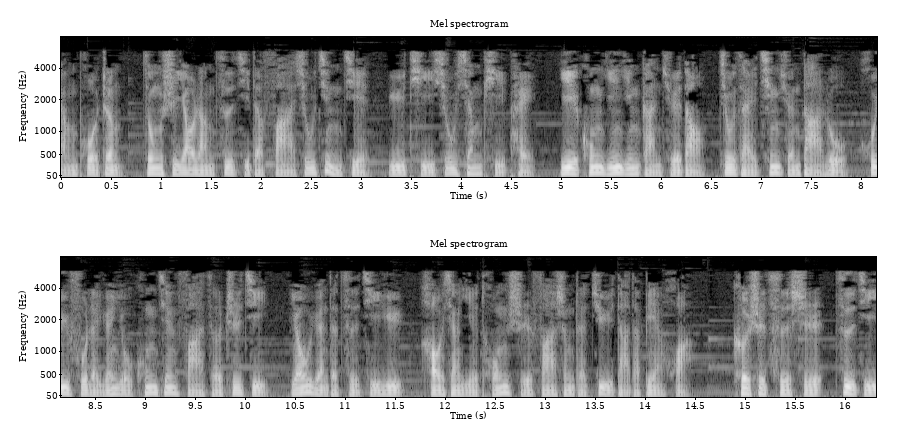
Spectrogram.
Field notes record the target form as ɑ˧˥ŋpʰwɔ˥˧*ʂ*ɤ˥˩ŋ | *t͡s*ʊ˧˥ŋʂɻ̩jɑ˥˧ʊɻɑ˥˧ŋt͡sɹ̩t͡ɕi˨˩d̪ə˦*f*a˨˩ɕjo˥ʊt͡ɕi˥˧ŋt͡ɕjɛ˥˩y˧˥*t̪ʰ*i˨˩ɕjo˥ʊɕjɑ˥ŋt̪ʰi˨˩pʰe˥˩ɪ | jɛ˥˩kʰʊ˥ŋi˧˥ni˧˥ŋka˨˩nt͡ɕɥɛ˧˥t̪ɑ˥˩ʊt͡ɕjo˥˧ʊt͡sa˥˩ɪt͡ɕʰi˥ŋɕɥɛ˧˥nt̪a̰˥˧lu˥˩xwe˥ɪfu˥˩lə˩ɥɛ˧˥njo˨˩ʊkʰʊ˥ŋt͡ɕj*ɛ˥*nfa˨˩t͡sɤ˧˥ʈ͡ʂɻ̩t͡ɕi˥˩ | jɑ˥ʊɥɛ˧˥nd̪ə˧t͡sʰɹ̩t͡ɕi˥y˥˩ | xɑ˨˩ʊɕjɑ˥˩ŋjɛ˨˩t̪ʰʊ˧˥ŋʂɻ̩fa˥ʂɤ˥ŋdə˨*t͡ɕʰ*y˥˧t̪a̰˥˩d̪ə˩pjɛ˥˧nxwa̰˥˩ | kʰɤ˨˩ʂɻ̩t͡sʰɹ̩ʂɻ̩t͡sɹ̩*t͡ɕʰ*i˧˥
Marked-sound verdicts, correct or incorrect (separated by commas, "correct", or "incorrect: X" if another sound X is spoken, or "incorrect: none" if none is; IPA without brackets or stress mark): incorrect: ʈ͡ʂ, correct, correct, correct, correct, incorrect: t͡ɕ, incorrect: t͡ɕ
